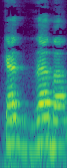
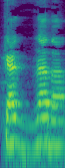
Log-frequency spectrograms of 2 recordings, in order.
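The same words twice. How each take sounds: The two takes are said the same way.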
